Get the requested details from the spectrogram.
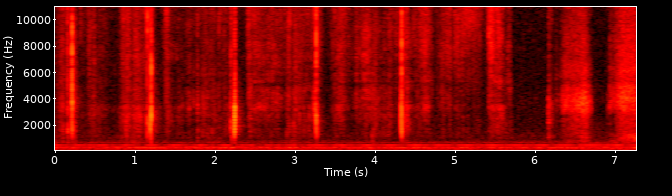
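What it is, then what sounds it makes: Dry floral foam being crushed. Crumbled pieces of dry green phenolic floral foam, a light porous solid, are crushed and rubbed between the palms and fingertips of bare hands on a white table, with intact foam bricks beside them. Five short, bright crackles snap out about once a second over a steady low hum. They give way to softer, hissy crumbling rustles toward the end.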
